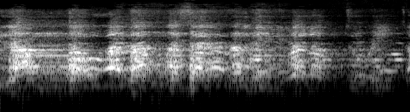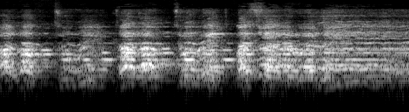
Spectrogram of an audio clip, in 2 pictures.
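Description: Sung TV-commercial jingle: voices singing a melody over backing music, with a thin sound lacking any bass.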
